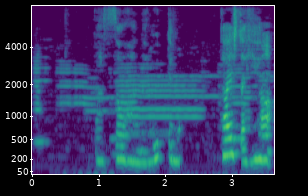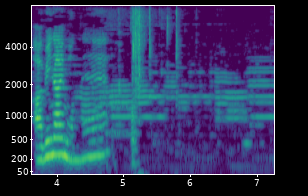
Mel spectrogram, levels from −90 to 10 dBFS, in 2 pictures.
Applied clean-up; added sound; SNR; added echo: classical method Wiener filter.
